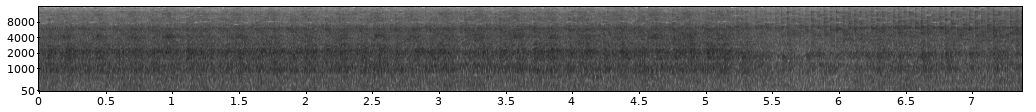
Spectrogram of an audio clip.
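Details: 1954 Ferguson TEF 20 diesel tractor, cold start without heat after sitting 10–12 days in a not-cold shed: catches and settles into a steady, even idle clatter; a good, healthy start.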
